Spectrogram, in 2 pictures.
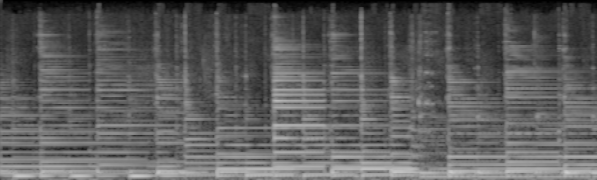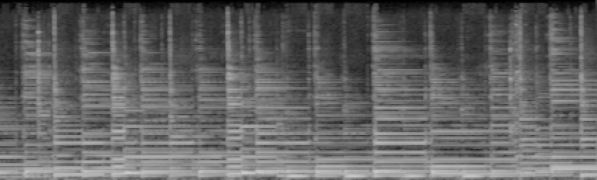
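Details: Acoustic guitar music strumming and plucking steadily, with no animal sounds heard.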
